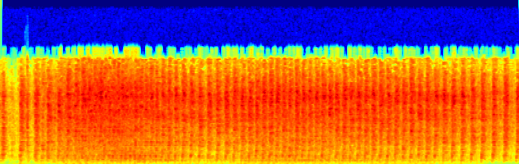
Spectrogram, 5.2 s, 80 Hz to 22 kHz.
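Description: A 2009 Chevy 3500HD with 421k miles, flooded and short on compression, cranks steadily without catching, its starter churning in a fast even rhythm that runs loud and close for the whole stretch.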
